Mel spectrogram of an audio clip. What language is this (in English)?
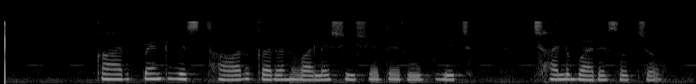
Punjabi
